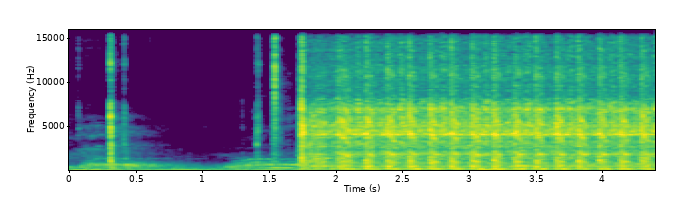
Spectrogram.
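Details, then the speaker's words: GM Vortec 2.4 engine in a Hyster S70FT forklift, complaint of not starting and misfiring: steady starter crank about three strokes a second never fires; no spark on the number one and four coil, likely failed coil. "okay so no spark whatsoever on that coil it's more likely than not because this is the same coil"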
